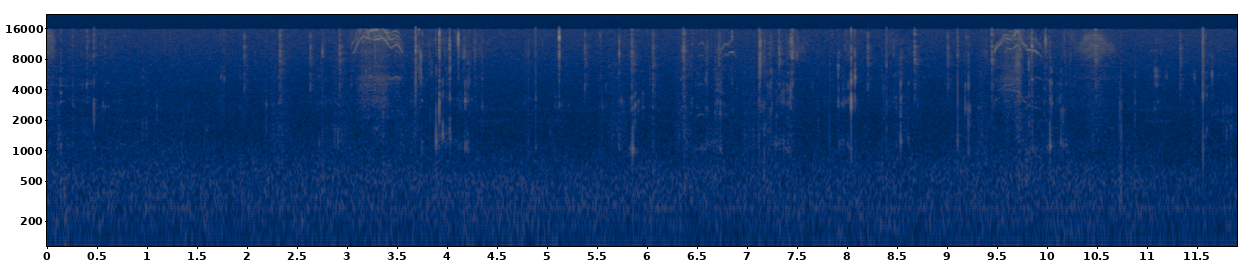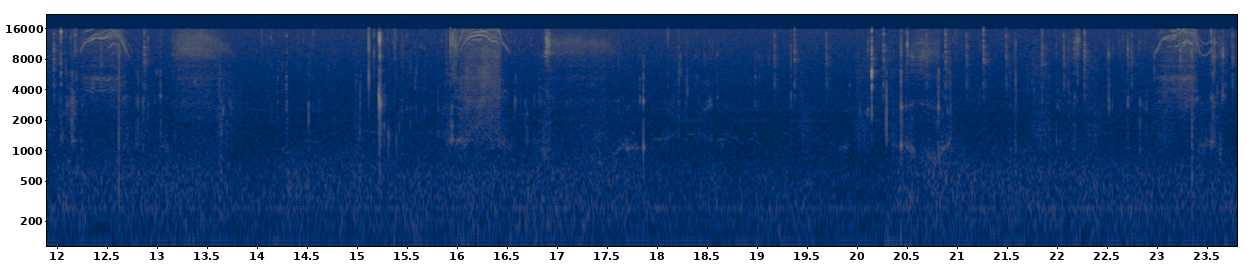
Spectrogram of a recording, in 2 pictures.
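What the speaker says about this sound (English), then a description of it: "I'm chewing mastic gum." Someone slowly chews mastic gum close to the mic, producing quiet, irregular wet squishes and small clicks over a low steady hum for a long stretch.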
